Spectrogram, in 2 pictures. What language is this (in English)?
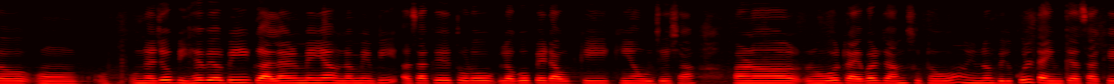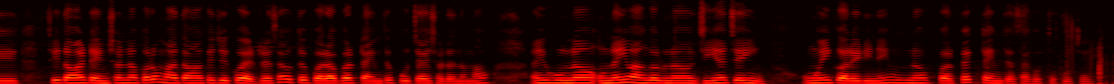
Sindhi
